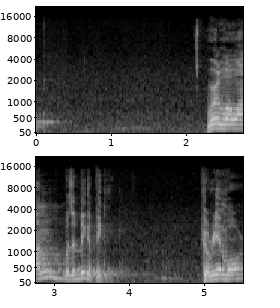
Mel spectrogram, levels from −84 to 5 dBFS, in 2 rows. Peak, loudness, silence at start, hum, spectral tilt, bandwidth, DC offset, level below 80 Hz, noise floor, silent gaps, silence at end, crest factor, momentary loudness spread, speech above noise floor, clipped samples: -4 dBFS; -21 LUFS; 0 s; none; -5.5 dB/octave; 15.5 kHz; under 0.1%; -58 dBFS; -52 dBFS; none; 0 s; 20 dB; 22 LU; 32 dB; under 0.1%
